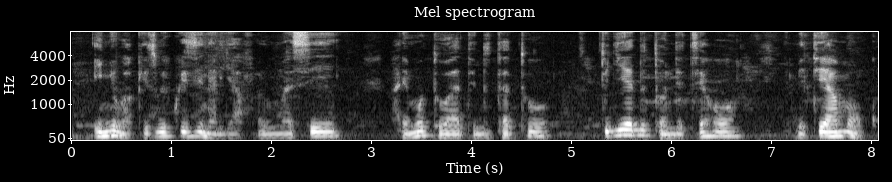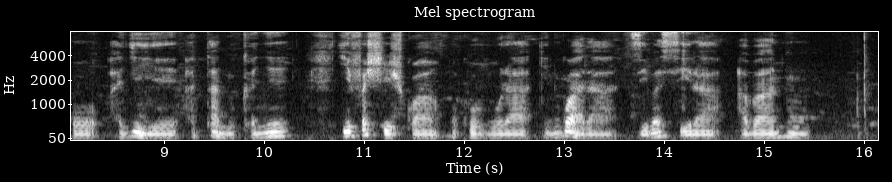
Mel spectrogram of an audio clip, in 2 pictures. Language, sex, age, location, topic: Kinyarwanda, male, 25-35, Nyagatare, health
